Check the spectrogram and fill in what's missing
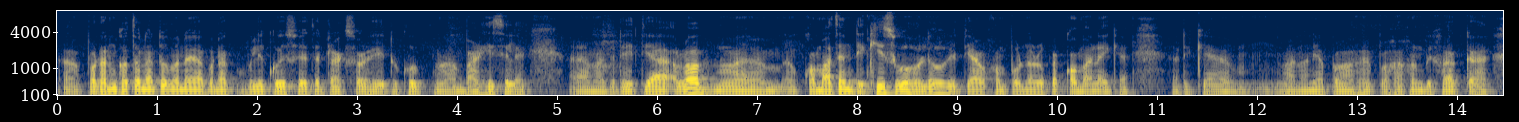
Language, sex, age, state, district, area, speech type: Assamese, male, 18-30, Assam, Nagaon, rural, spontaneous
